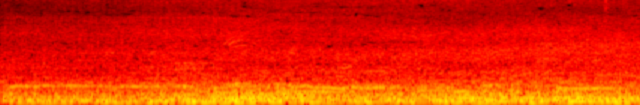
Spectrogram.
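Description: Steady outdoor street background noise: a low rumble typical of traffic, with a faint hum held underneath.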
